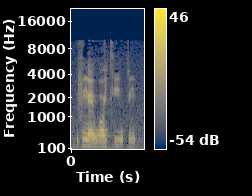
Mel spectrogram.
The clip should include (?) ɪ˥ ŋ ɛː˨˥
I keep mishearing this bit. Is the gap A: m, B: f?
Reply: B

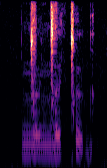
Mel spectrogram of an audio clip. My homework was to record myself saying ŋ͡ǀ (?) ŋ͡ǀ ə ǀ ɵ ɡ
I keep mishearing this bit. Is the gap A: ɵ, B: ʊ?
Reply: A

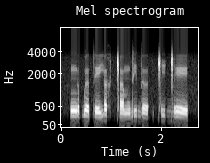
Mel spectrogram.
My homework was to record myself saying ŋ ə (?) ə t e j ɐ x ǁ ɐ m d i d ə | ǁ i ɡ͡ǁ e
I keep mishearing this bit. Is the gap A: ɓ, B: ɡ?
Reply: A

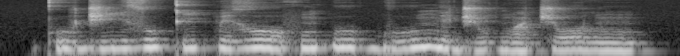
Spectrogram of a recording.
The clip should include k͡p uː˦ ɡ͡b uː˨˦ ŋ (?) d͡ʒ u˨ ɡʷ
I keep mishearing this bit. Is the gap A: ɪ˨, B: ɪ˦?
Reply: A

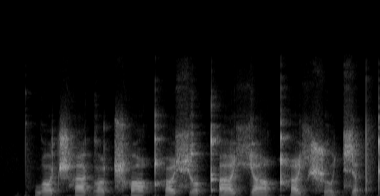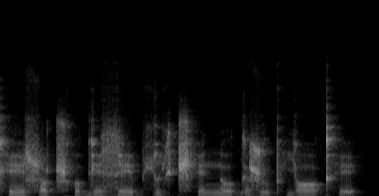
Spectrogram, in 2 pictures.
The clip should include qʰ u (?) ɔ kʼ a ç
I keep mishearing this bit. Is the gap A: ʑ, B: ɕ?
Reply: B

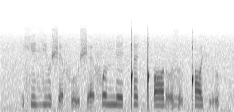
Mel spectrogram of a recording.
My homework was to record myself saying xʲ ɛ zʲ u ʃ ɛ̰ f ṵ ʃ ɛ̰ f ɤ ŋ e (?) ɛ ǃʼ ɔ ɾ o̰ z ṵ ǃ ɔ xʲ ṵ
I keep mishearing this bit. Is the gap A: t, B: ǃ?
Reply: B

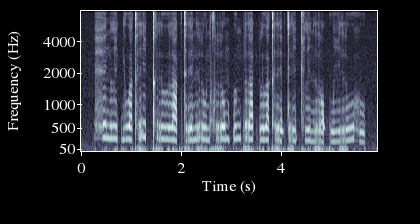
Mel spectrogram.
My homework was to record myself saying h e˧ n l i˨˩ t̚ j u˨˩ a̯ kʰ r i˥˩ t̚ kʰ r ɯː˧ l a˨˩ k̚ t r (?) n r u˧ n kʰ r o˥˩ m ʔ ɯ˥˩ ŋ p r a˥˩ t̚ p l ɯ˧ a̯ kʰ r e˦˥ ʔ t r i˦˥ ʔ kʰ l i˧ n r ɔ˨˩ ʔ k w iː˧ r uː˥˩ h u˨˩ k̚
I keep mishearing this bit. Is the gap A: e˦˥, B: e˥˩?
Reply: A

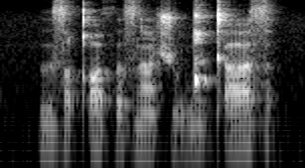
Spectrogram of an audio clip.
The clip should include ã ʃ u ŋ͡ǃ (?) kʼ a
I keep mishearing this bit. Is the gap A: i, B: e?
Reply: A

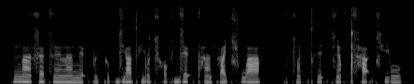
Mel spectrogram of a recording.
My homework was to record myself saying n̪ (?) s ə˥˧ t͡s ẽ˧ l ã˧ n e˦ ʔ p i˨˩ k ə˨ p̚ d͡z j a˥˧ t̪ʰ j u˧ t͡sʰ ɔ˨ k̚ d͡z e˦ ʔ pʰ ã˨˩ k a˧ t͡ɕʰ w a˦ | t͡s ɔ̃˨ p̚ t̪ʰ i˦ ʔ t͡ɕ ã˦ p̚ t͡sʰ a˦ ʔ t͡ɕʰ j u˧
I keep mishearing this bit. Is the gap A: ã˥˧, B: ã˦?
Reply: A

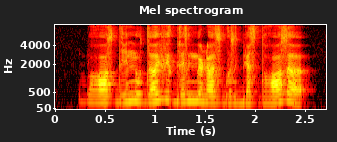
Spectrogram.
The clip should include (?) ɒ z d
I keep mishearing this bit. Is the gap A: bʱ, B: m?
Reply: A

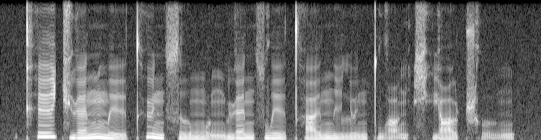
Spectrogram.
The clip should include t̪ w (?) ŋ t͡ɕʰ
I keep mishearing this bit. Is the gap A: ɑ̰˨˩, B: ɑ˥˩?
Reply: A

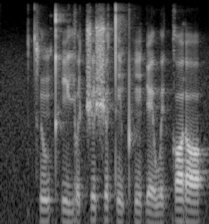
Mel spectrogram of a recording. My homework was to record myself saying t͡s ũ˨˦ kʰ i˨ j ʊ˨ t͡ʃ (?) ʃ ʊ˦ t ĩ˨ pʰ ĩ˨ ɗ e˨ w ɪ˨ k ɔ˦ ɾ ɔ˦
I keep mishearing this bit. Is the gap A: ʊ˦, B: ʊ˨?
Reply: A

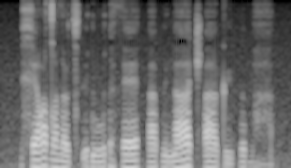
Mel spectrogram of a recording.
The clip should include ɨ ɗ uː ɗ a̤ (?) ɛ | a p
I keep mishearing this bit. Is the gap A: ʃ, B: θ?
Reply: B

